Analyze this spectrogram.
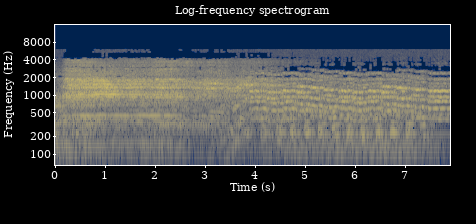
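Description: A passenger train rolls along the rails with a loud, steady rumble and rushing noise, the rhythmic clatter of the wheels growing more distinct as it continues.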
